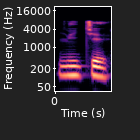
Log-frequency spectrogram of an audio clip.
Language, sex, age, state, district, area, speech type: Hindi, male, 18-30, Madhya Pradesh, Betul, rural, read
